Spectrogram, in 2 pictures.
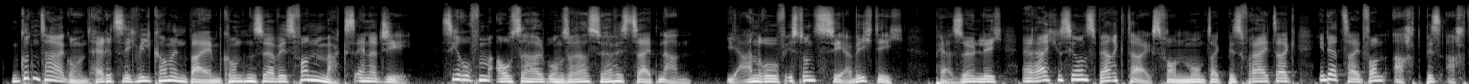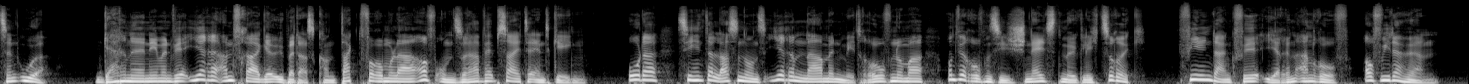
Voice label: German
